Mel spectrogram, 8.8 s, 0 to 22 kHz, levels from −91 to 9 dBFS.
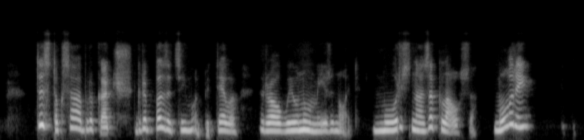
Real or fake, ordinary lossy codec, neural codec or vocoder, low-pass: fake; Opus, 24 kbps; codec, 16 kHz, 1 kbps, X-Codec, WavLM features, trained on Multilingual LibriSpeech; 7.2 kHz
